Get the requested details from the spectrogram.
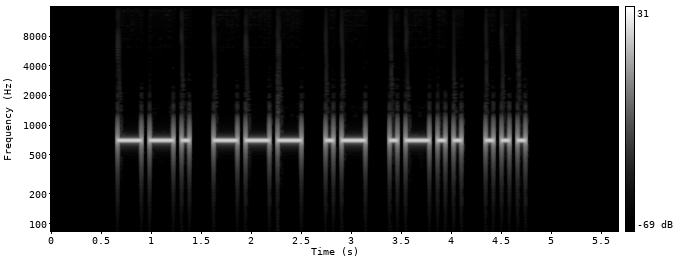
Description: Morse code, heard as a keyed tone, about 15 wpm, 700 Hz. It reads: GOALS
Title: Sentences from Top 1000 Words - Review Part 6 - New Word Drill - 15wpm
